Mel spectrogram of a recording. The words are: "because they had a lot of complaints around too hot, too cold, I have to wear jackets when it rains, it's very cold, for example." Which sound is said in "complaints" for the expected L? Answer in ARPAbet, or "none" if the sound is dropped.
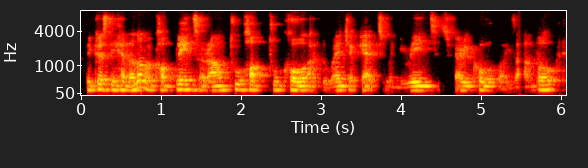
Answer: L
